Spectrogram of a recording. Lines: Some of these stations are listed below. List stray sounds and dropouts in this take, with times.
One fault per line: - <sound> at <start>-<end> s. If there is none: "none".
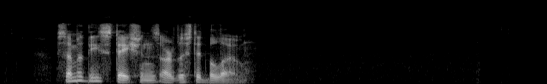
none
